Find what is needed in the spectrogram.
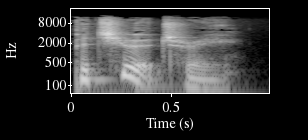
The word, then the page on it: pituitary gland: British English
